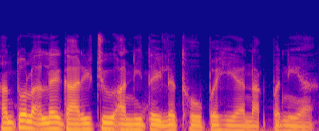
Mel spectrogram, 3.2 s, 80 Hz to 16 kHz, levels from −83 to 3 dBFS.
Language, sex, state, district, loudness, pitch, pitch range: Wancho, male, Arunachal Pradesh, Longding, -17 LUFS, 110 Hz, 100-120 Hz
